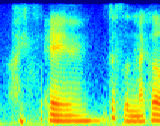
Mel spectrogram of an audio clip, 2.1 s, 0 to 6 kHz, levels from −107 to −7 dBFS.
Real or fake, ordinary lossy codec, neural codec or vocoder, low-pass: fake; AAC, 24 kbps; codec, 24 kHz, 0.9 kbps, WavTokenizer, large speech release; 5.4 kHz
